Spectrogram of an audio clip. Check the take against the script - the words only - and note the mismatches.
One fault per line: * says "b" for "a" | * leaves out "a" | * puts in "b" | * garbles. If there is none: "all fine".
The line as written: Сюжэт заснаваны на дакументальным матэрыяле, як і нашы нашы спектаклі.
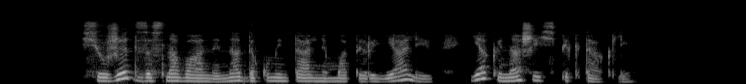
* leaves out "нашы"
